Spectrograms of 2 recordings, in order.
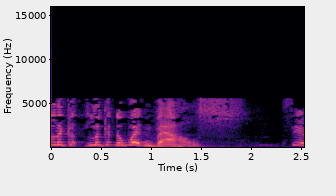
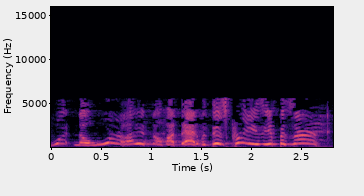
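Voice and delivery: bewildered son; 11 semitones higher than usual. Retold or imitated. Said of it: "he's wondering".

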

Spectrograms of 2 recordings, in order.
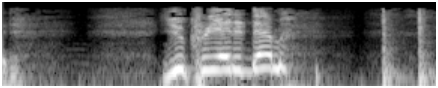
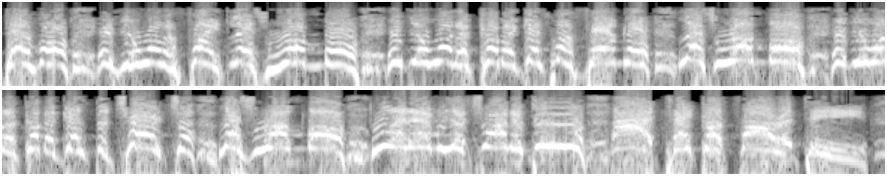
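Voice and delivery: higher, louder battle cry at the devil; defiant challenge; 7 semitones higher, 10 dB louder than usual. Retold or imitated. Preacher retelling how he challenged the devil, shouting. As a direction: dare the devil, shouting each rumble. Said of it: "I said".

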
